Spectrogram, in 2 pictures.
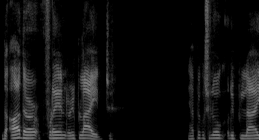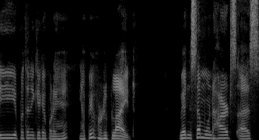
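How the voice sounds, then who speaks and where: A man, teaching English reading, who reads slowly and repeats words over and over to correct their pronunciation. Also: fairly high pitch, steady tone, darkish tone, no echo, dull audio. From India. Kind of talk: reading lesson with pronunciation drills.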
